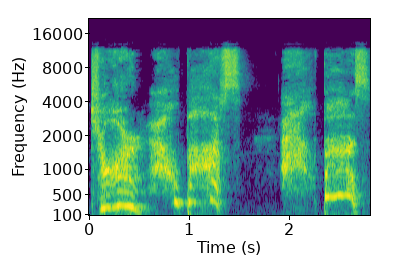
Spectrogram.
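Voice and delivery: very high, drawn-out, full-lung yell. Calling up to Char for help during a fight: yelling as loud as possible. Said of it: "I'm going to yell, uh, as loud as I can".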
